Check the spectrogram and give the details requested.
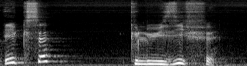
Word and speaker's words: exclusif: لدينا نفس الشيء هنا exclusif exclusif. إذا كان لدينا C وأمامه حرف L فإنه ينطق بكل وليس سل.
